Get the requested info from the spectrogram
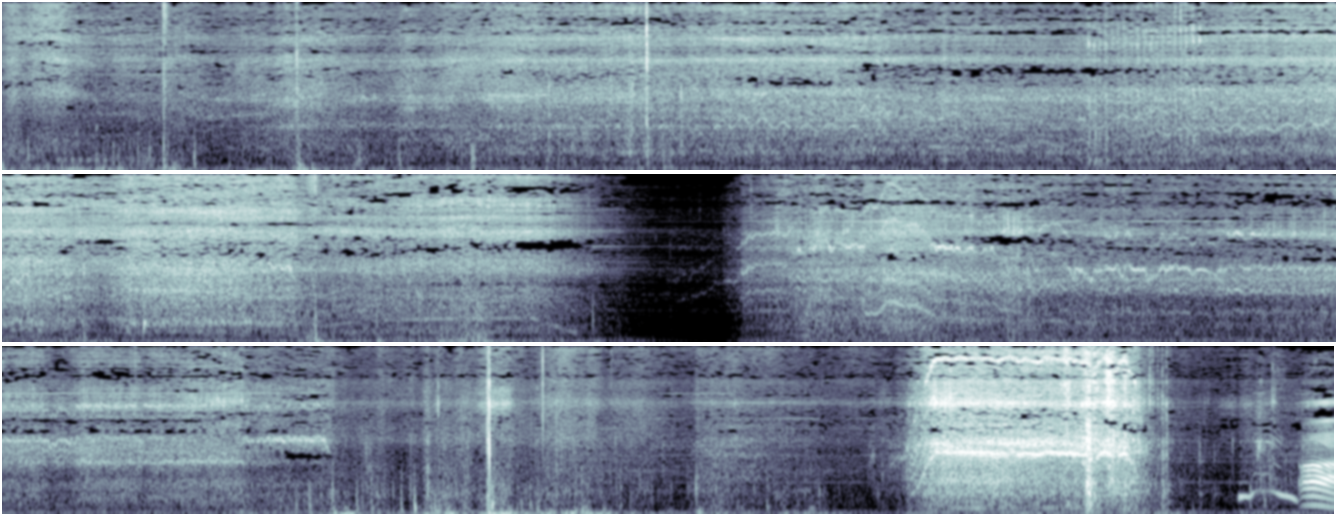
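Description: Small electric RC vehicles crawling through deep snow: a steady motor whir with the churn of tracks and tyres in snow. The sound breaks off for about a second midway. Near the end a tracked RC snow vehicle runs much louder for about two seconds, its motor whining under load as it churns snow.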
